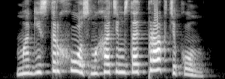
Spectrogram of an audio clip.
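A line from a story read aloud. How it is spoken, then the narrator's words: Squeaky. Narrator (Russian): пропищал самый крайний из них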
